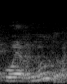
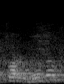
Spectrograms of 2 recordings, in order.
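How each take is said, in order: First: "cuernudo" with ue in place of o; wrong diphthongised form. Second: Said in the usual way. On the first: Shown as a demonstration. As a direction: say the non-word "cuernudo", cuer-NU-do. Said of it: "no se dice cuernudo". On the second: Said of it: "es cornudo".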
